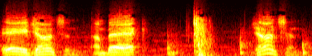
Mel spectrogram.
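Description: Blustering, short-tempered western sheriff. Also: male voice, a little high, wildly swooping pitch, slow, over music, full character voice. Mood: exasperated, scolding. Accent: American Western. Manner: gruff, scolding, folksy frontier insults. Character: blustering, short-tempered Old West sheriff, scornful of his deputy. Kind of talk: old-time radio western acting. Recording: noisy, dull old radio recording.

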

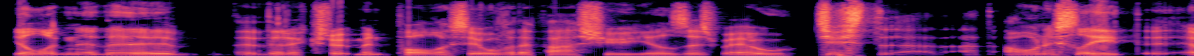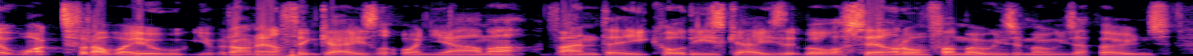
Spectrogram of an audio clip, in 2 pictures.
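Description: A man's voice: lowish voice, brisk, few pauses, sharp tone, no room sound. A young man with a Scottish accent, speaking as a podcast guest and football fan in casual chat. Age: young adult.

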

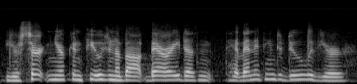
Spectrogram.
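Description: An actress playing a patient, gently probing middle-aged mother in an old-time radio serial, speaking in a measured, coaxing manner. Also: mid-range voice, fairly even intonation, lightly acted, rough recording. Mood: reflective, tender. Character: gentle, probing mother advising her grown daughter.

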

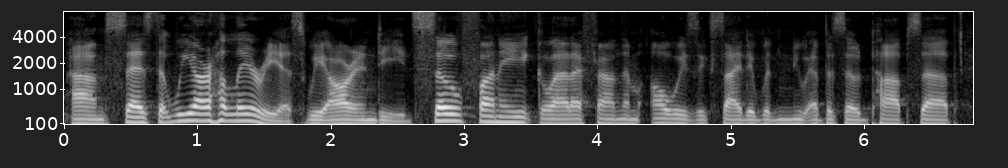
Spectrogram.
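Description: A man's voice: fairly low pitch, normal speed, clear, resonant tone. A young man from Alabama co-hosting a casual comedy podcast, bantering and reading listener reviews aloud. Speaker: podcast co-host.

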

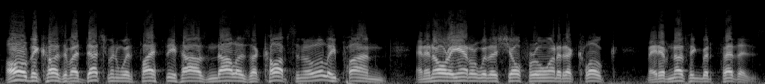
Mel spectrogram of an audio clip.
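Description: An actor playing a tough but compassionate private detective, terse and weary, in 1940s radio noir. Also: male voice, a little high, a little fast, few pauses, lightly acted. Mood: wry narration. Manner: terse, weary, hesitant when gentle.

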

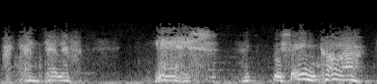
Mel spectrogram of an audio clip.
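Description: An actor playing a paranoid, secretive old man who mutters haltingly to himself in an old-time radio drama. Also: sits high, background noise. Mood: panicked. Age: older. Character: old frightened, paranoid, secretive male recluse. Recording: dull lo-fi radio drama recording.

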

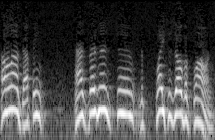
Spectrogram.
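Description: A man's voice: extremely high pitch, expressive, normal speed, slightly rough, narrow, tinny audio, exaggerated voice. A man playing a cocky, uneducated tavern manager who wisecracks dryly and slangily in 1950s radio comedy style. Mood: wry, cocky. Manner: slangy, dry wisecracking with hesitations. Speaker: comedy star. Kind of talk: 1950s radio sitcom acting. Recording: noisy old radio broadcast, studio audience. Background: live audience.

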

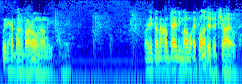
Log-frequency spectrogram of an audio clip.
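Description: A man acting an earnest young husband and father in a vintage radio drama, speaking haltingly and with emotion. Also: lowish voice, natural voice. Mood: halting, subdued. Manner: halting, emotional, repeating words. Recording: muffled lo-fi old radio recording.

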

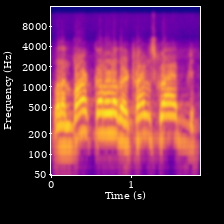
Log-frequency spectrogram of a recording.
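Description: A man's voice: sits high, normal speed, heavy background noise. A man announcing in scripted 1950s network radio style, formal and emphatic. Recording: dull old radio broadcast recording.

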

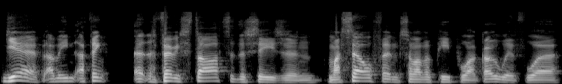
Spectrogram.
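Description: A man's voice: medium pitch, moderate pace, fairly bright tone, dry recording. A man co-hosting a football podcast, thinking aloud in a hesitant way with many fillers. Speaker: podcast co-host. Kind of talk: casual football chat.

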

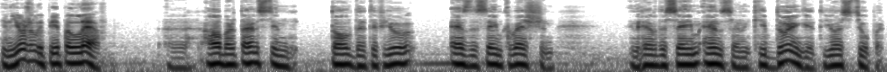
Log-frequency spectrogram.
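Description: An older man from the former Soviet Union, speaking English with a Russian accent, telling a personal story in halting, plain phrases. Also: medium pitch, dark tone, breathy edge. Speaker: guest storyteller. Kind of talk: personal story told aloud.

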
